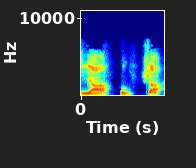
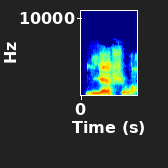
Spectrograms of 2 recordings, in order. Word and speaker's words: Yahusha: So you pronounce Yahusha, and that's when how you get his name. There is no yeah like Yeshua. There's no E sound here. It's an A sound.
